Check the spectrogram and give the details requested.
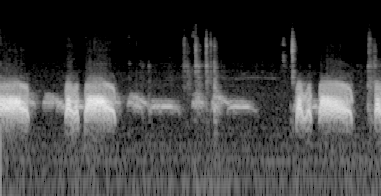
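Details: Spotted dove with 'thổ sấm' voice giving a few deep paired coos interspersed with quieter, wavering low murmurs and a pause, plus faint light clicking sounds in the background.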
